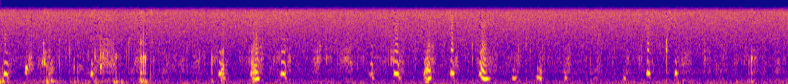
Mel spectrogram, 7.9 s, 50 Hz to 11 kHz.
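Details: Jewel's black bear cubs following their mother out of the den on April 2, 2012, calling steadily: brief mid-pitched squeaks and yelps, about two or three per second, some with a falling tone, over soft background rustle.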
